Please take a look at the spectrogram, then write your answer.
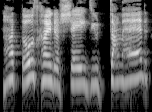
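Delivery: drawn-out know-it-all scorn; slow scornful correction. Acted. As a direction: Ryan correcting the narrator, slow and loud. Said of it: "said Ryan".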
